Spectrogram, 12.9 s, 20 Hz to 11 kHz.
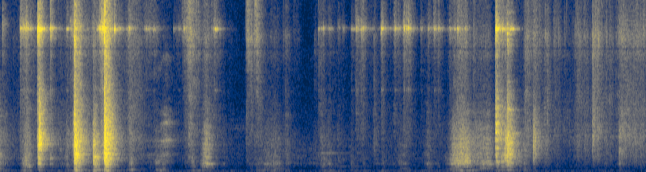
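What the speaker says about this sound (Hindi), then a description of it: "बड़ी कॉइल जो कि 11 इंची का है मैं इसे ज्वाइंट करूंगा" An 11-inch coil being fitted to a Makro Racer 2 metal detector, with close plastic-and-metal clicks, rattles and handling knocks in irregular bursts, louder at the start and again near the end, with no talk.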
